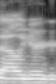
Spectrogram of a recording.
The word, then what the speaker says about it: Balaguer: Just Balaguer Guitars on Instagram and Facebook and Twitter and all that stuff.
